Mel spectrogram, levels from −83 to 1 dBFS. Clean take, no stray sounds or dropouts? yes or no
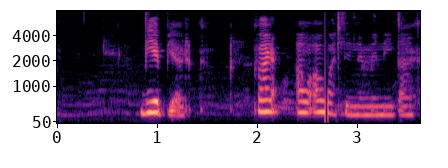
no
